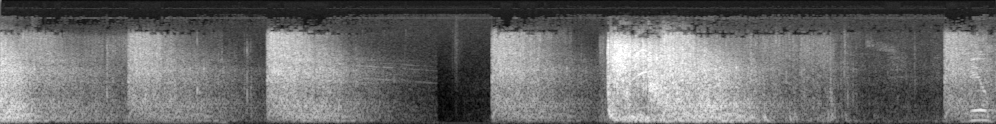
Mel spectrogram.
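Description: Gunfire rings out in a Western shootout: about six loud, echoing bursts of shots with long fading tails, separated by brief gaps.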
